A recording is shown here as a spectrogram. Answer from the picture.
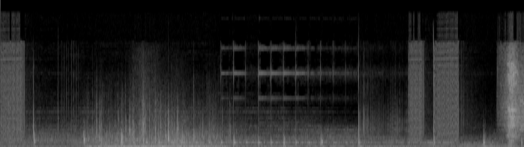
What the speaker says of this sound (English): It's an avalanche!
